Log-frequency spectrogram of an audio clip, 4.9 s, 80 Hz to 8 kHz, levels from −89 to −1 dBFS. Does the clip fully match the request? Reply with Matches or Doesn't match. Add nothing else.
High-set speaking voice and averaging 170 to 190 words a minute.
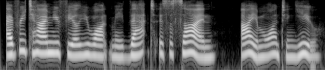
Matches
